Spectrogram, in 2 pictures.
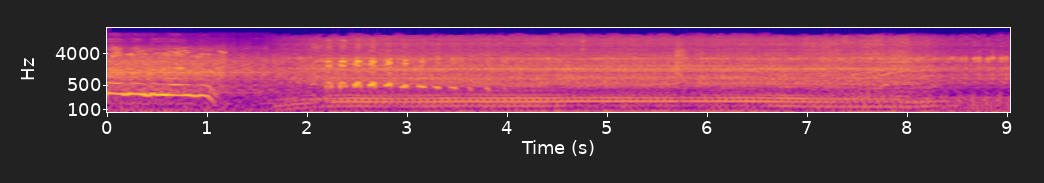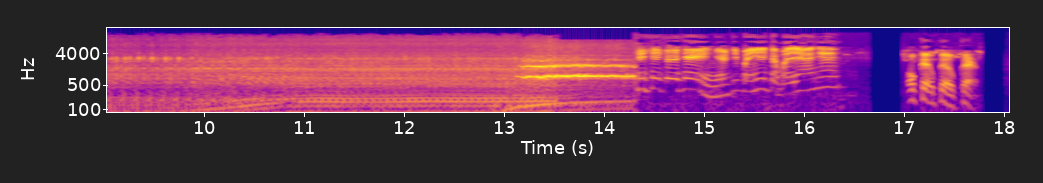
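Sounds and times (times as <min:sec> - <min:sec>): tractor engine running: 0:00.0 - 0:13.3.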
